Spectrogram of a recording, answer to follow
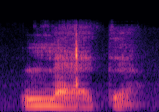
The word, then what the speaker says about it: laide: But look at laid, laide. You pronounce the D and you add an E in the as you write.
